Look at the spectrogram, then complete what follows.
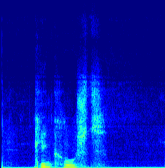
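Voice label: "kinkhoest", Dutch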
